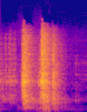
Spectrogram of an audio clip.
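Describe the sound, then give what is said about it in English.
A heavy door is hauled open in a few short, effortful surges of scraping and creaking, fairly loud, before settling into quiet. “This thing gets heavier every week. Door's not that heavy”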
